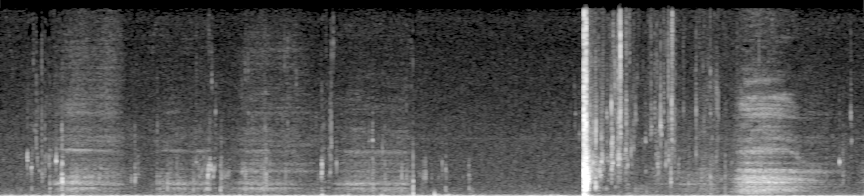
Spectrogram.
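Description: Hand handling of the plastic cap and switch parts of a PVC septic diverter valve sitting in water: faint rubbing and sloshing, with one sharp click about six seconds in and a short rush of noise near the end.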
